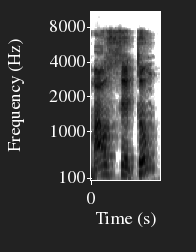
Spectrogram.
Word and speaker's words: Mao Tse-tung: तो माओइज्म में ये माओ कौन है, उन्हीं को हम देखेंगे जिनका नाम है माओ से तुंग, या हम कह सकते हैं कि माओ जेदांग भी बहुत से लोग बोलते हैं उनको।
